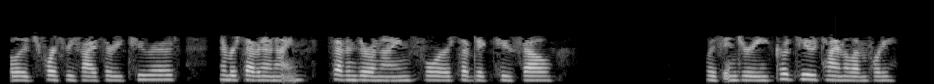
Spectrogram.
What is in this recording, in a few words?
Fire Department Dispatch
